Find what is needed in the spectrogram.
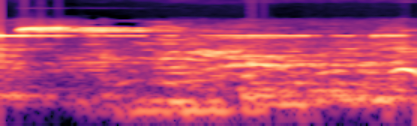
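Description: Wrestling scoreboard buzzer sounding a steady, high-pitched tone for under a second as the period clock runs out, ending the period. A lower steady tone runs beneath it, with crowd voices in the gym behind.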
